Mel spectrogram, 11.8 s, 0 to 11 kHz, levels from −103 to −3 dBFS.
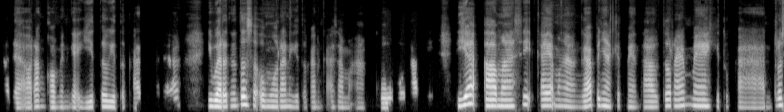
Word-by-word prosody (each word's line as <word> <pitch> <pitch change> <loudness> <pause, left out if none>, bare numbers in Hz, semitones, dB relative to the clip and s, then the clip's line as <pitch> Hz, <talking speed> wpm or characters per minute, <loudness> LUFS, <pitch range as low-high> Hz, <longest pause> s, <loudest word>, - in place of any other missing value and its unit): ada 145 - -6 0.2
orang 170 +3 -3
komen 155 0 -5
kayak 155 0 -5
gitu, 160 +2 -3
gitu 160 - -4
kan, 145 +1 -8 0.2
padahal 200 +2 -13 0.5
ibaratnya 175 +1 +6
tuh 230 0 +8
seumuran 170 -3 -1
gitu 160 -2 -12
kan, 155 +1 -11
Kak, 160 - -18
sama 150 -1 -10
aku 140 0 -5 0.3
tapi 150 - -10 0.4
dia, 230 +7 +8 0.2
eee, 190 -1 +9
masih 185 +5 +1 0.2
kayak 190 0 +2
menganggap 170 0 -1
penyakit 185 -3 -2
mental 160 0 -4 0.2
tuh 190 0 +1
remeh 195 0 +1
gitu 165 -2 -15
kan 145 -1 -10
terus 210 +2 0
170 Hz, 150 wpm, -20 LUFS, 155-190 Hz, 0.5 s, eee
